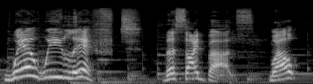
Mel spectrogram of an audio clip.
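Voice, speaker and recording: A woman who is the game master and host of a tabletop RPG podcast narrates a tabletop game, mixing recap with casual chat. Her voice is high, very animated, bright and forceful, yet she takes it slowly. Faint music plays behind her.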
